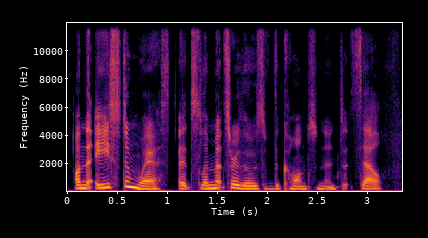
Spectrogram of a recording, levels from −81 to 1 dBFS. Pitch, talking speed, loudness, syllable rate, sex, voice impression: 205 Hz, 230 wpm, -19 LUFS, 6.1 syllables/s, female, feminine, adult-like, slightly intellectual, slightly calm, slightly elegant, slightly sweet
